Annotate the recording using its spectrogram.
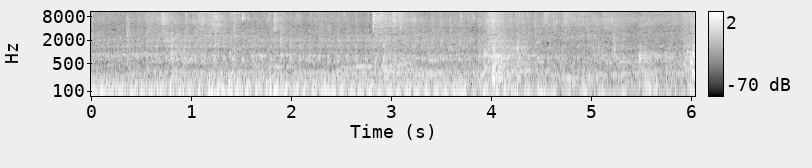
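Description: A motor engine idling with a steady low rumble, with scraping and clattering of shovels and metal pans on gravel, loudest about four seconds in and again near the end.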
